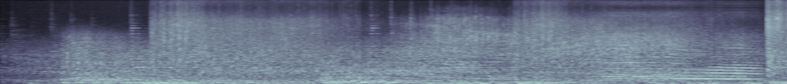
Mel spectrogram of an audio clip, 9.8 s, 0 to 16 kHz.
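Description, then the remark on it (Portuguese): Warplanes of a second attack wave of 170 aircraft roar overhead while heavily bombing, in a loud, dense, unbroken rumble mixed with heavy booms and blasts, and a droning engine tone sweeps through near the end. No voices are present. “Após quatro horas do primeiro ataque, ocorreu a segunda onda de ataque, composta por 170 aviões que bombardearam pesadamente as zonas poupadas no primeiro ataque.”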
